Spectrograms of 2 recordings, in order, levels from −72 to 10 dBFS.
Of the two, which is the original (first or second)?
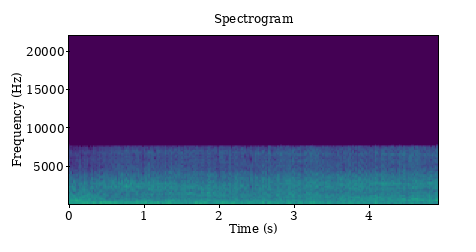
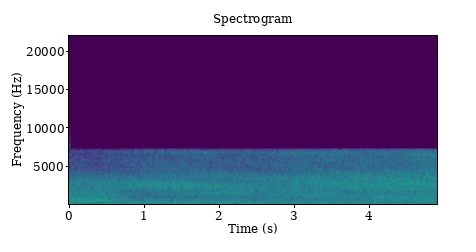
second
